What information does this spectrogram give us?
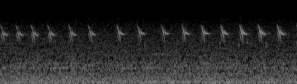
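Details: Water pipit in the Hrubý Jeseník mountains, Czech Republic, a breeding area, giving a quick run of thin, high, slightly falling notes, about five a second, over a low steady rumble.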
